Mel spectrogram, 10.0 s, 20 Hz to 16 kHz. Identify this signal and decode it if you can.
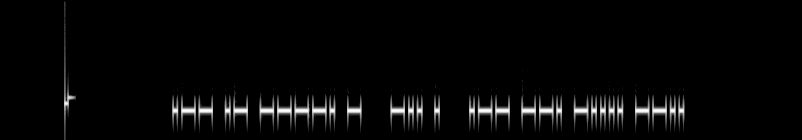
Morse code, heard as a keyed tone, about 22 wpm, 700 Hz. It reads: WA9T DE WG6Z
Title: USA Callsign DE Callsign - 4 Characters - 22wpm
